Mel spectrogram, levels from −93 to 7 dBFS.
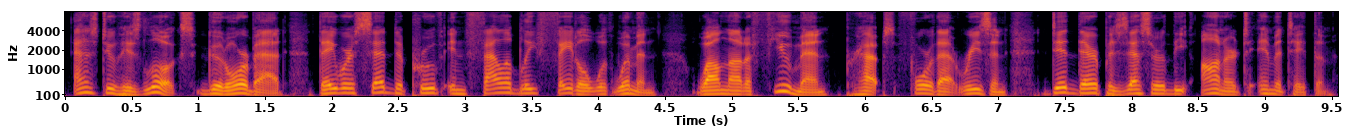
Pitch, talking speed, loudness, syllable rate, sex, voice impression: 130 Hz, 205 wpm, -19 LUFS, 5.8 syllables/s, male, masculine, adult-like, tensed, powerful, bright, clear, fluent, intellectual, refreshing, friendly, reassuring, slightly unique, lively, light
